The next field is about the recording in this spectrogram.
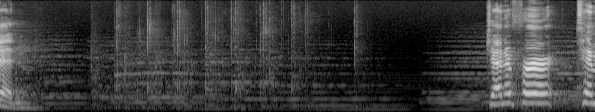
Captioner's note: audience applauds; audience cheers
